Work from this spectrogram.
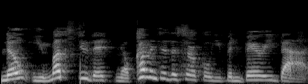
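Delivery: strict, put-on German accent. Speaker retelling how he ordered people into the circle, strict German voice. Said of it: "in a very strict-ish German going".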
